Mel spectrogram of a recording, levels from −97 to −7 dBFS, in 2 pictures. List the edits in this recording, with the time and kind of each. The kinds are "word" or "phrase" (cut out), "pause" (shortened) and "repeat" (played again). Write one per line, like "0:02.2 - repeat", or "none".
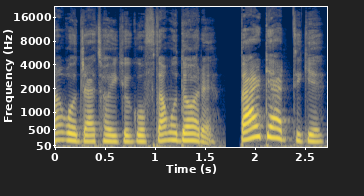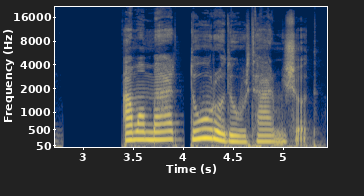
none

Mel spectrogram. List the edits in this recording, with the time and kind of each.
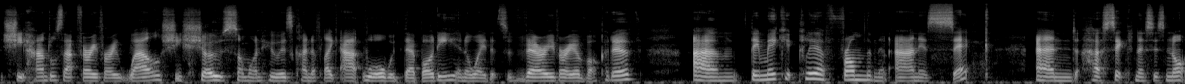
0:08.7 - word

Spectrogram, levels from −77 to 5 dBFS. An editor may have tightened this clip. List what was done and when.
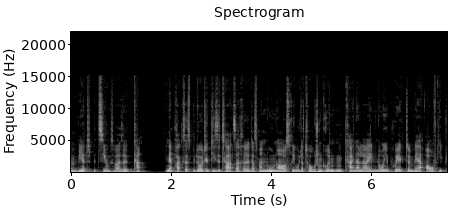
none

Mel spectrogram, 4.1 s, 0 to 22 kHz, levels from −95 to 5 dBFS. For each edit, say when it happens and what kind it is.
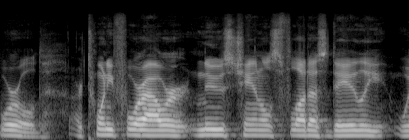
none

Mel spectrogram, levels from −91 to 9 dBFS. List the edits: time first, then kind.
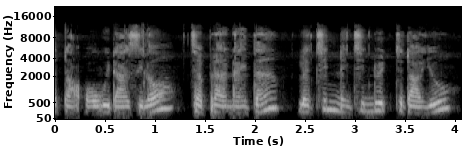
0:01.3 - pause

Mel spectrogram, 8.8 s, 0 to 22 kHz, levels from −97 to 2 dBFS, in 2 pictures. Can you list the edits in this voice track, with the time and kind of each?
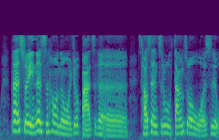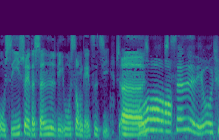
0:06.7 - pause
0:07.8 - word

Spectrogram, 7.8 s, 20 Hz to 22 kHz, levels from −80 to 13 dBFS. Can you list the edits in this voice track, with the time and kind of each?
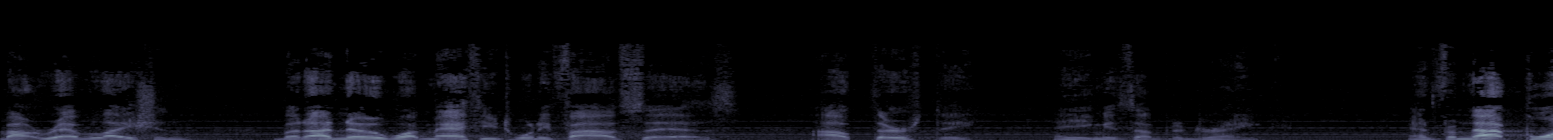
0:04.2 - word
0:05.5 - word

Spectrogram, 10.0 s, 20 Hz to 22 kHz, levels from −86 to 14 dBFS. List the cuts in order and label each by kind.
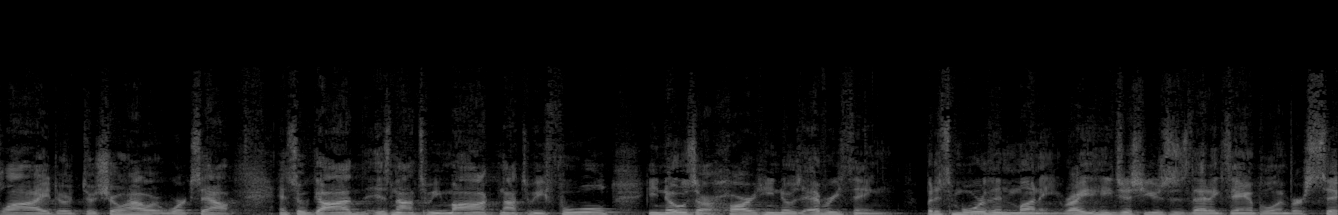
0:06.8 - pause

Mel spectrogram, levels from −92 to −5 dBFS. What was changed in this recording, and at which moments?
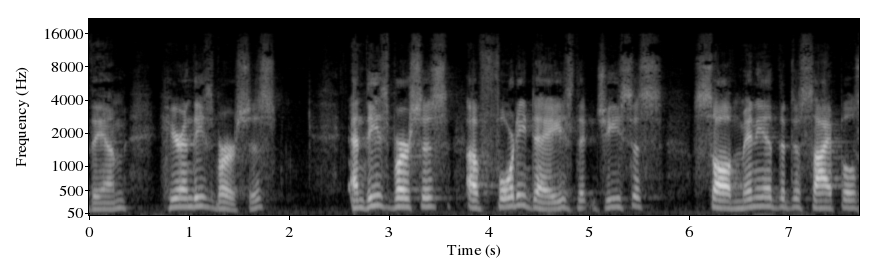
0:03.8 - word

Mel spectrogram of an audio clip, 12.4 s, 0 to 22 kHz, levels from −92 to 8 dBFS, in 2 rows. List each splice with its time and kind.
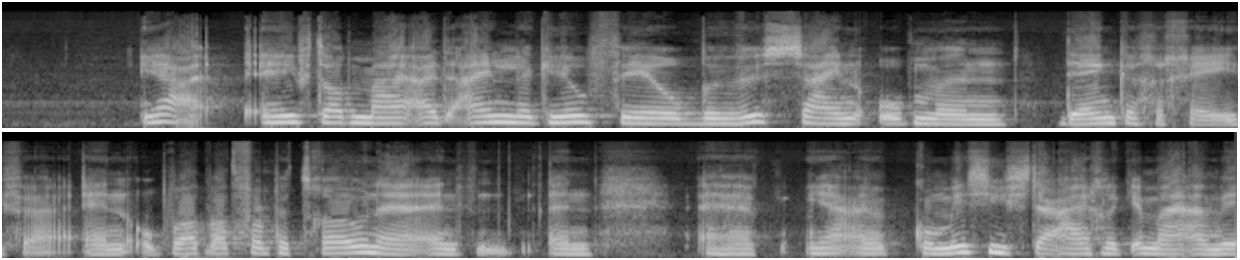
0:07.2 - word

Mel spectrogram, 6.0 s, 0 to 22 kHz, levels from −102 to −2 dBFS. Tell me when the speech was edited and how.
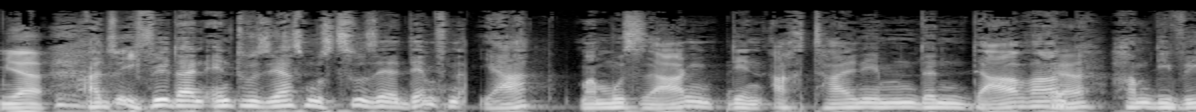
0:01.7 - word
0:02.3 - word
0:03.6 - word
0:04.9 - word

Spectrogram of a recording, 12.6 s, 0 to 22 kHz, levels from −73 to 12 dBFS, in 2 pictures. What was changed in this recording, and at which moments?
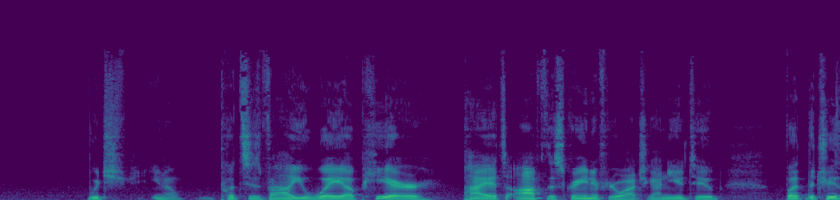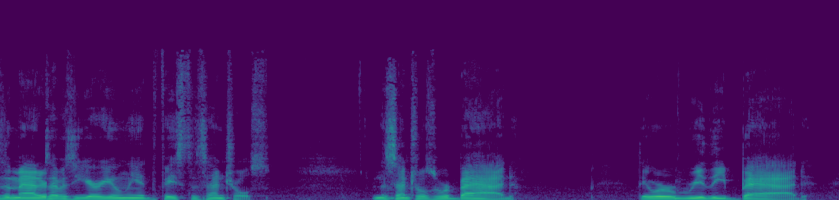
0:03.5 - word
0:06.0 - word
0:06.6 - word
0:11.4 - word

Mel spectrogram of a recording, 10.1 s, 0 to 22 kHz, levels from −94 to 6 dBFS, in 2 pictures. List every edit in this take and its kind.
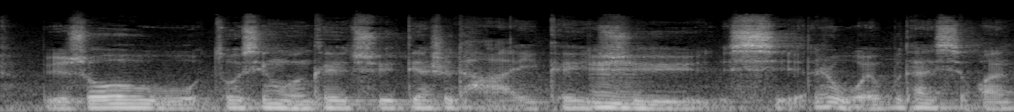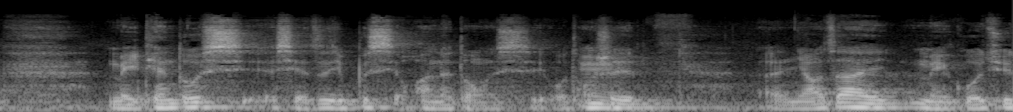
0:04.0 - word

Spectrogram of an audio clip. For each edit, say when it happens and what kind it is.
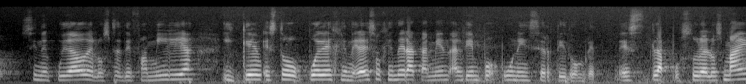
0:01.1 - word
0:02.2 - word
0:02.6 - word
0:04.6 - word

